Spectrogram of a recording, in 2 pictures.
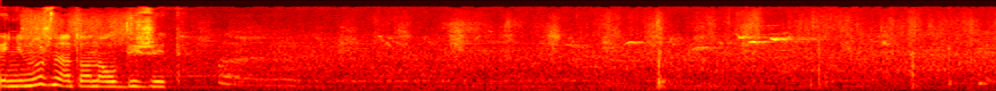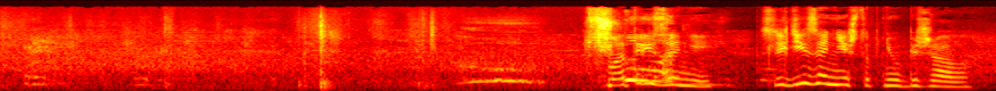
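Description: A young boy talks loudly and excitedly nearby.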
